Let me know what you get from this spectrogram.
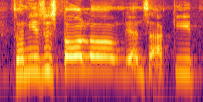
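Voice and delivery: put-on high, slow small child's voice pleading; child crying out to Jesus for help; toddler's cry for help. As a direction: plead like a sick toddler, stretching the words. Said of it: "dia cari Tuhan Yesus gitu kan".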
